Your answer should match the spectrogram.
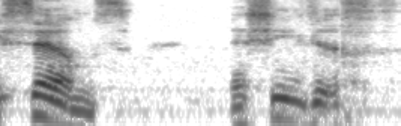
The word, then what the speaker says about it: Sims: going crazy that Clearly say Sims and she just said Simmons it clearly seems s-i-m-s mispronounced people names and if you have somebody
